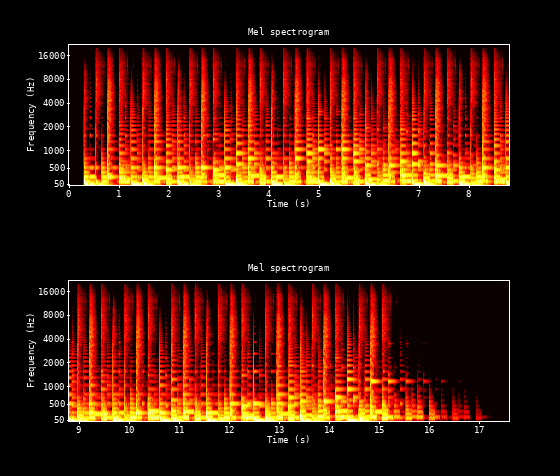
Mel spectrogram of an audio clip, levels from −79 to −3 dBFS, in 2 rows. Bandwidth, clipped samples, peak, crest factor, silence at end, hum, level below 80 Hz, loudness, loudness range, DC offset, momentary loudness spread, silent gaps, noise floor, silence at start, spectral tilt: 16.5 kHz; under 0.1%; 0 dBFS; 14 dB; 1.45 s; none; -16 dBFS; -15 LUFS; 2 LU; under 0.1%; 4 LU; none; -74 dBFS; 0.3 s; -6.5 dB/octave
